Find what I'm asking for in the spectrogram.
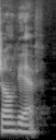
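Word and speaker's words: Geneviève: That's how French is, but it's pronounced in French, Genevieve.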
